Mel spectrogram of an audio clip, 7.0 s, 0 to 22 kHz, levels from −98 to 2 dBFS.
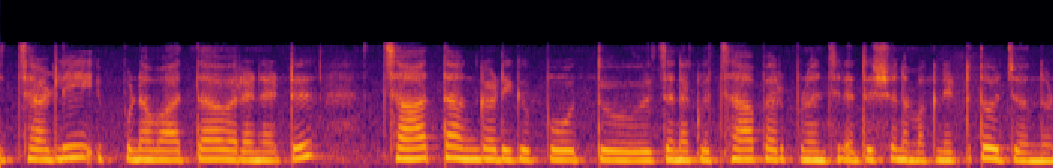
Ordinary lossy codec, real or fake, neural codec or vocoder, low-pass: none; real; none; 7.2 kHz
